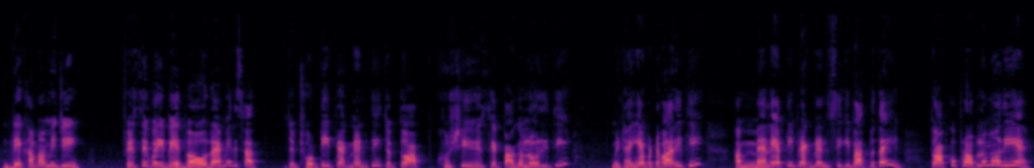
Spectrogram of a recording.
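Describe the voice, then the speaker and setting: Very high whiny elder bahu from a cartoon story, always complaining, woman voicing her. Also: normal speed, sharp tone. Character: lazy, quarrelsome elder daughter-in-law, young woman. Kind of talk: cartoon voice acting.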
